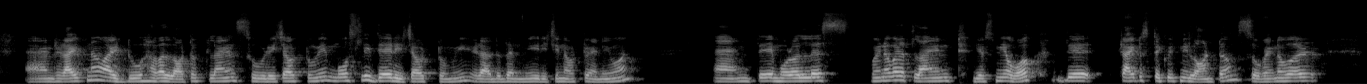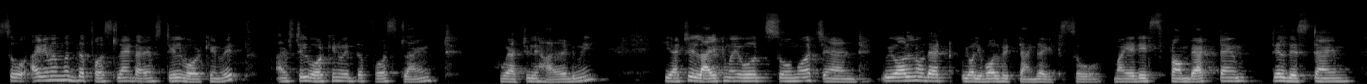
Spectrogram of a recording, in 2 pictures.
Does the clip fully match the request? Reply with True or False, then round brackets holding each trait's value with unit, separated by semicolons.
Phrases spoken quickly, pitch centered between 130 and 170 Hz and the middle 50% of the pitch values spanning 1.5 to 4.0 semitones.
True (215 wpm; 145 Hz; 3.1 semitones)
